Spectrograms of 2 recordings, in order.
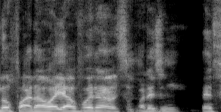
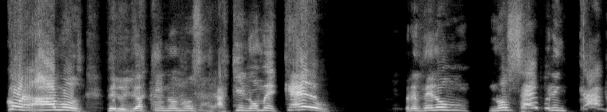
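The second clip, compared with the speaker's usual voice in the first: panicked cry; 7 semitones higher, 8 dB louder than usual. Retold or imitated. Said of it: "Y yo".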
